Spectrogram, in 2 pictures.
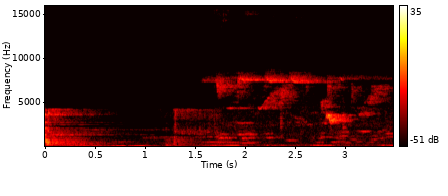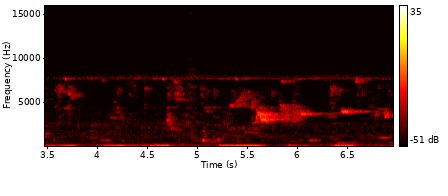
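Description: Faint bird chirps and calls, short and scattered, starting about a second in. Under them a low pulse repeats about once or twice a second.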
